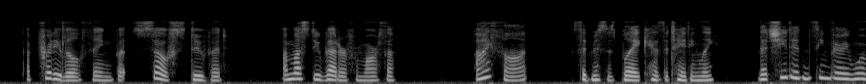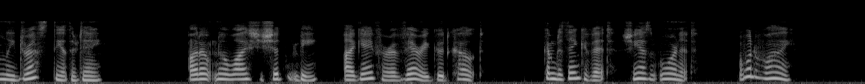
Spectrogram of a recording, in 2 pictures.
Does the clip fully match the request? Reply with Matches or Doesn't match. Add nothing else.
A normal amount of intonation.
Matches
